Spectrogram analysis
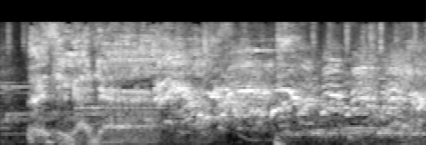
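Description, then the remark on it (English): A woman lets out a loud, drawn-out burp that rumbles for about three seconds, raspy, with a faint hint of laughter. “I'm burping like a man.”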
